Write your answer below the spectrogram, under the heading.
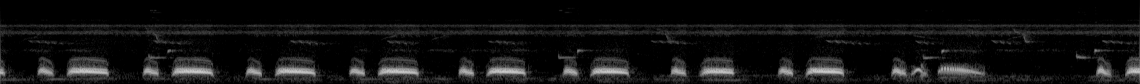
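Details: Spotted dove of wild stock kept as a decoy, bead collar in two rows, delivering 'gáy 1 hậu' one-ending cooing, June 2023: steady series of soft low coo pairs, brief pause near the end, faint bird chirps in background.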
